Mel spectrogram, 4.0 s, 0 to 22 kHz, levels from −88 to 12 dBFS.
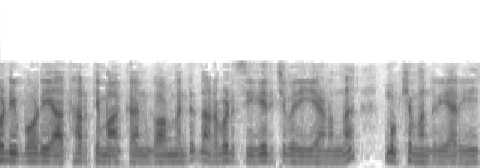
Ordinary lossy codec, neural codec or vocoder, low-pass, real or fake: none; none; 5.4 kHz; real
